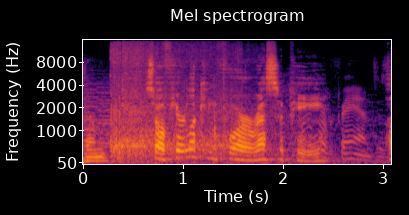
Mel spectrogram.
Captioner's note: blender whizzing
